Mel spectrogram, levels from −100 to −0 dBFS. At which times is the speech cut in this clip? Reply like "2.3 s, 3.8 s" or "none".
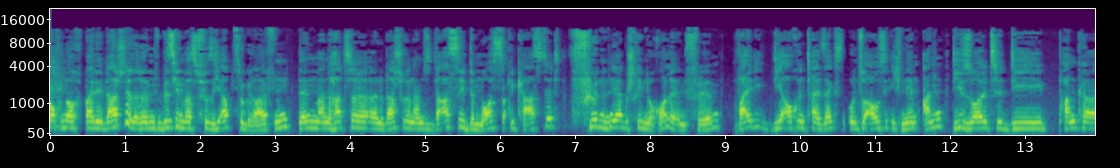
1.4 s, 6.1 s, 7.4 s, 10.6 s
